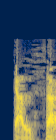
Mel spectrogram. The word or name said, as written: calzar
